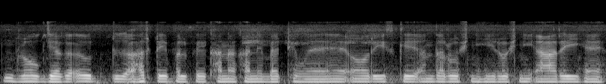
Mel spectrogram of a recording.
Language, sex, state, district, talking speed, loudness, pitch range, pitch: Hindi, male, Himachal Pradesh, Shimla, 190 wpm, -17 LUFS, 125-130 Hz, 130 Hz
